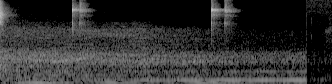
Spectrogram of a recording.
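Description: Faint room tone with a steady low hum, and two short mouse clicks, one about a second in and one just before three seconds.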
